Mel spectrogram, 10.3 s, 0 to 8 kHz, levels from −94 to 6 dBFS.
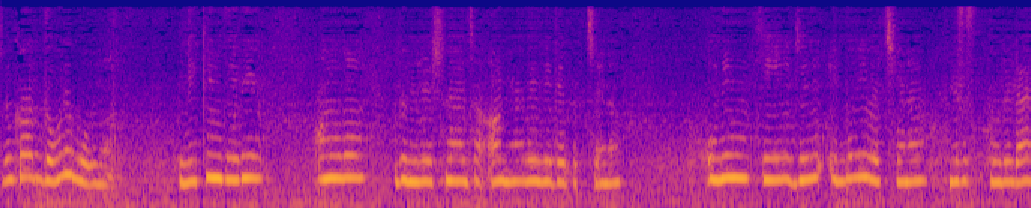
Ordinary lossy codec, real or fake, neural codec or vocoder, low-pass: MP3, 32 kbps; fake; codec, 16 kHz, 1.1 kbps, Voila-Tokenizer; 7.2 kHz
